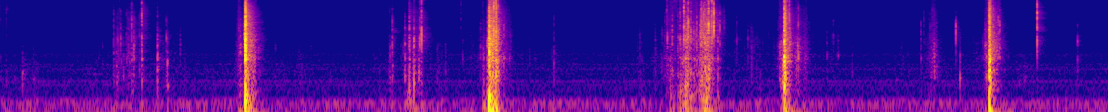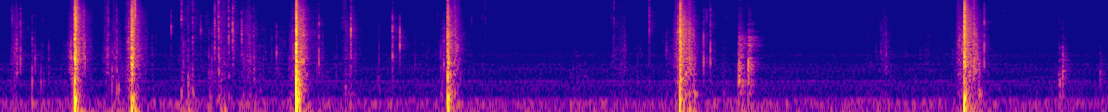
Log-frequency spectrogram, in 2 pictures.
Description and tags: sunflower seeds bag thrown
Bag of seeds being thrown around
